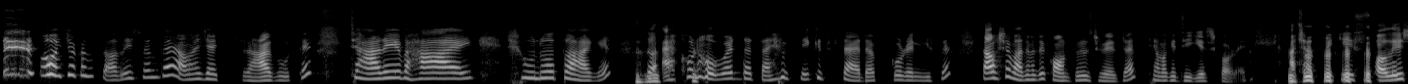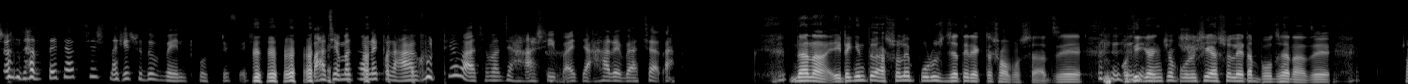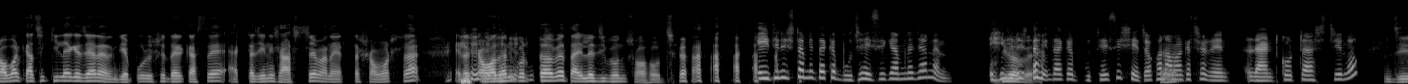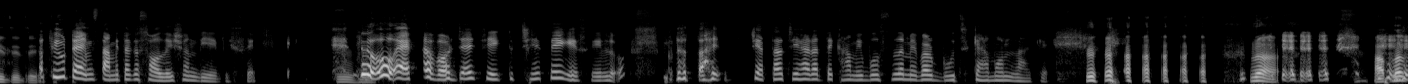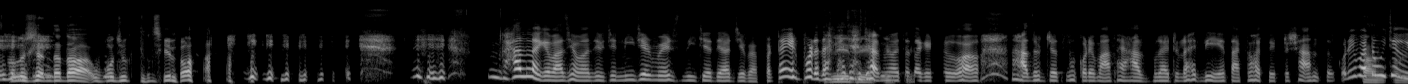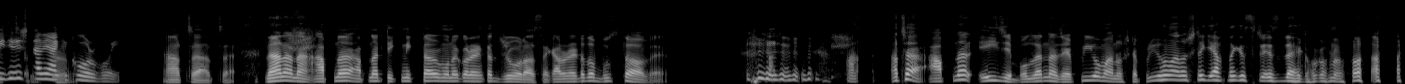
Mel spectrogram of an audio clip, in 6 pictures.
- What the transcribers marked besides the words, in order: laughing while speaking: "ও যখন সলিউশন দেয়"; put-on voice: "আরে ভাই শুনো তো আগে"; laughing while speaking: "এখন ওভার দ্যা টাইম যে"; in English: "ওভার দ্যা টাইম"; chuckle; laughing while speaking: "তুই কি সলিউশন জানতে চাচ্ছিস"; chuckle; laugh; laughing while speaking: "রাগ উঠে"; chuckle; chuckle; laugh; laughing while speaking: "এই জিনিসটা আমি"; in English: "ফিউ টাইমস"; laughing while speaking: "তো একটা পর্যায় সে একটু চেতে গেছিল। তো তাই চেতা"; laugh; laughing while speaking: "সলিউশন টা তো উপযুক্ত ছিল"; laugh; chuckle; laugh; laughing while speaking: "এরপরে দেখা যায় যে"; laughing while speaking: "তাকে একটু আ আদর যত্ন"; laughing while speaking: "দিয়ে"; chuckle; laughing while speaking: "স্ট্রেস দেয় কখনো?"; chuckle
- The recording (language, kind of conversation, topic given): Bengali, podcast, কাজ শেষে ঘরে ফিরে শান্ত হতে আপনি কী করেন?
